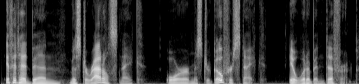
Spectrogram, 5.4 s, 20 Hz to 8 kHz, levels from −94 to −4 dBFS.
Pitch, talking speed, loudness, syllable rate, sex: 115 Hz, 155 wpm, -22 LUFS, 5.0 syllables/s, male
